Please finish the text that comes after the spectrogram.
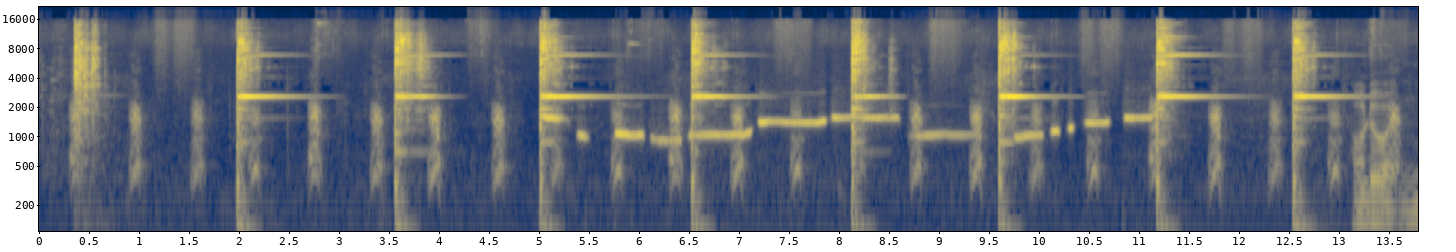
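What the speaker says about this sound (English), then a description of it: "I wonder what Mud is barking about." Mud, a dog in Kingdom Come: Deliverance, barks in short repeated yaps among loud, regularly spaced ringing metallic strikes, as if hammering at a blacksmith's anvil, with some whistle-like tones drifting between them.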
